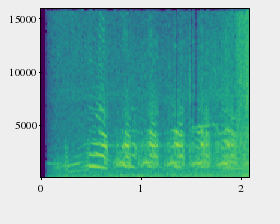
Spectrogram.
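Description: Gulls calling in a quick series of laughing notes, about five a second, over a low rumble.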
